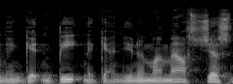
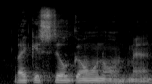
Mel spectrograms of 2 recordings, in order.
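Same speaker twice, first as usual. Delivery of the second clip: normal talking voice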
